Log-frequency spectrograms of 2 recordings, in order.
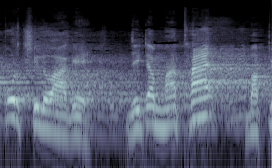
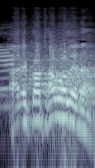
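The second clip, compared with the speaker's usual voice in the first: loud rhetorical call; 3 semitones higher, 10 dB louder than usual. Real, not acted. Preacher's catchphrase to crowd.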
